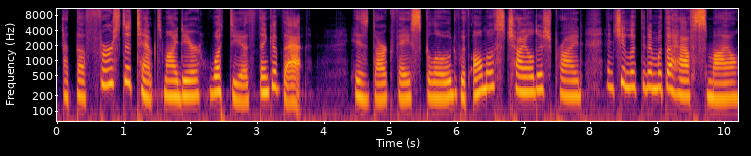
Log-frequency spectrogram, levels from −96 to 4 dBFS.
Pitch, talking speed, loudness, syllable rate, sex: 225 Hz, 170 wpm, -18 LUFS, 4.0 syllables/s, female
